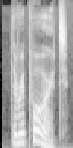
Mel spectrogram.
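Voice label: "report", English, female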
